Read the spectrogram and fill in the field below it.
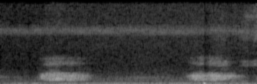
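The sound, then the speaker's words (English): A dog at the Red Bank National Park breathes in slow, noisy snorts, two broad raspy blasts about two seconds apart over a faint steady hum, with a small sharp thump during the second. “You just listen to him breathe.”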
